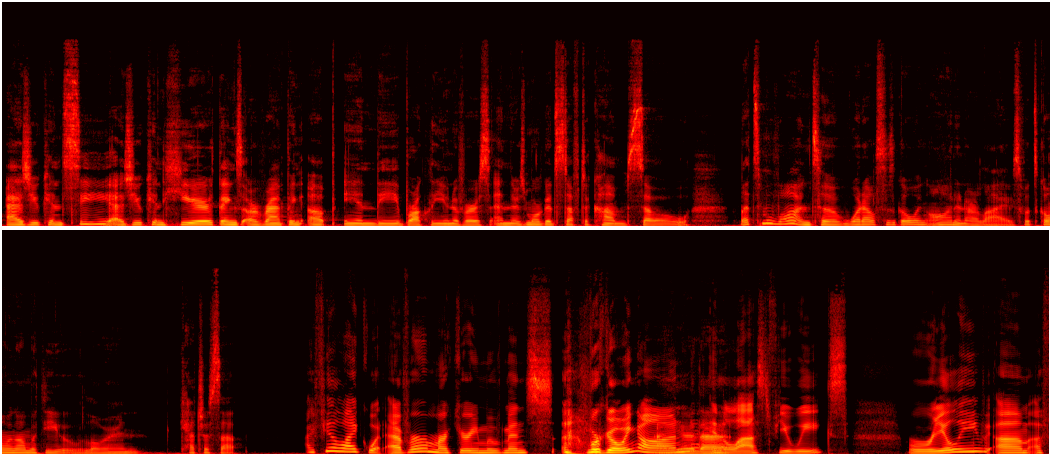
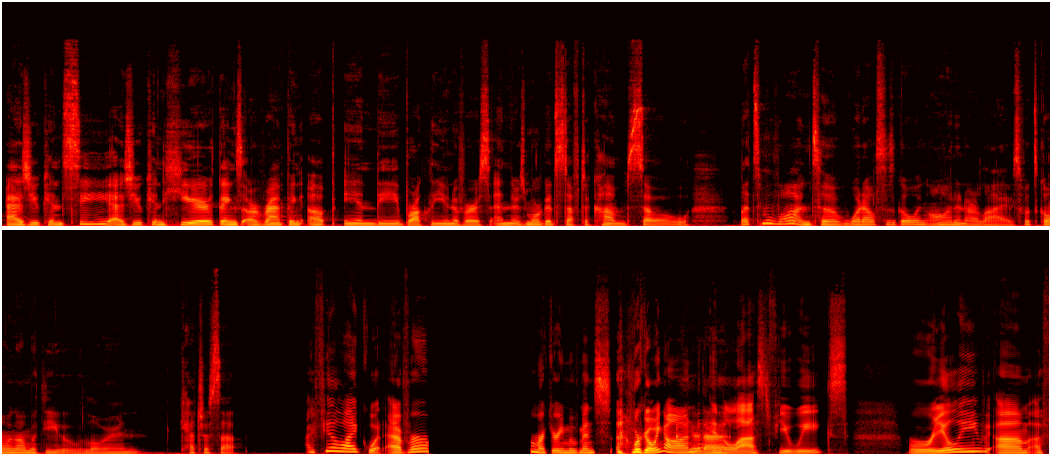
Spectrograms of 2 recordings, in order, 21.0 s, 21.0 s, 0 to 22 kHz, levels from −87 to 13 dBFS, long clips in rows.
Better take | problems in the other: first | audio freezing; at 15 s for 1 s

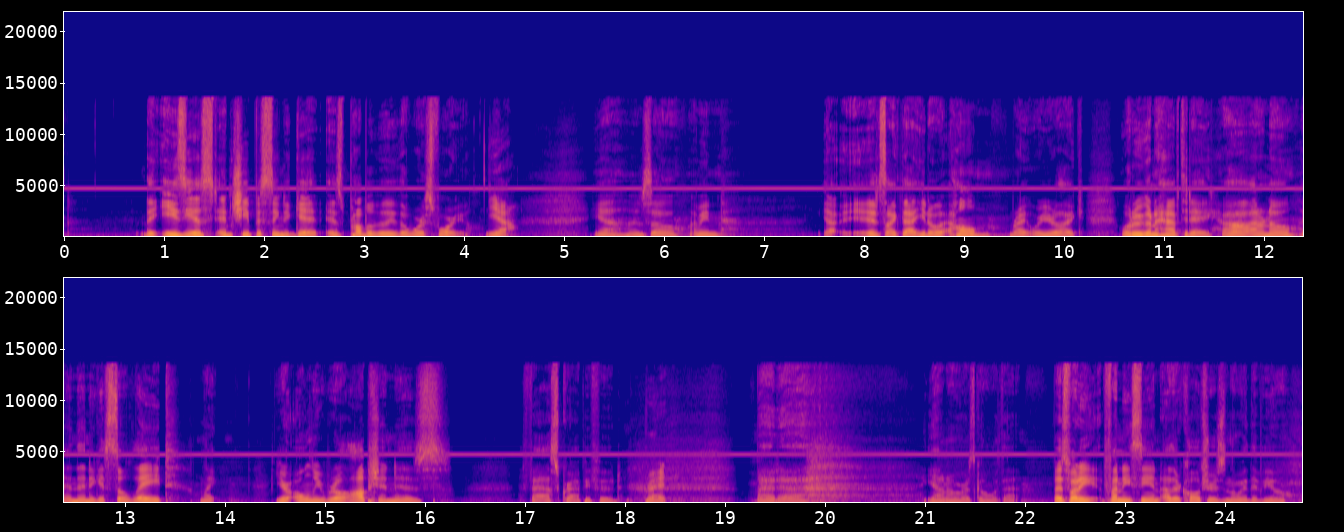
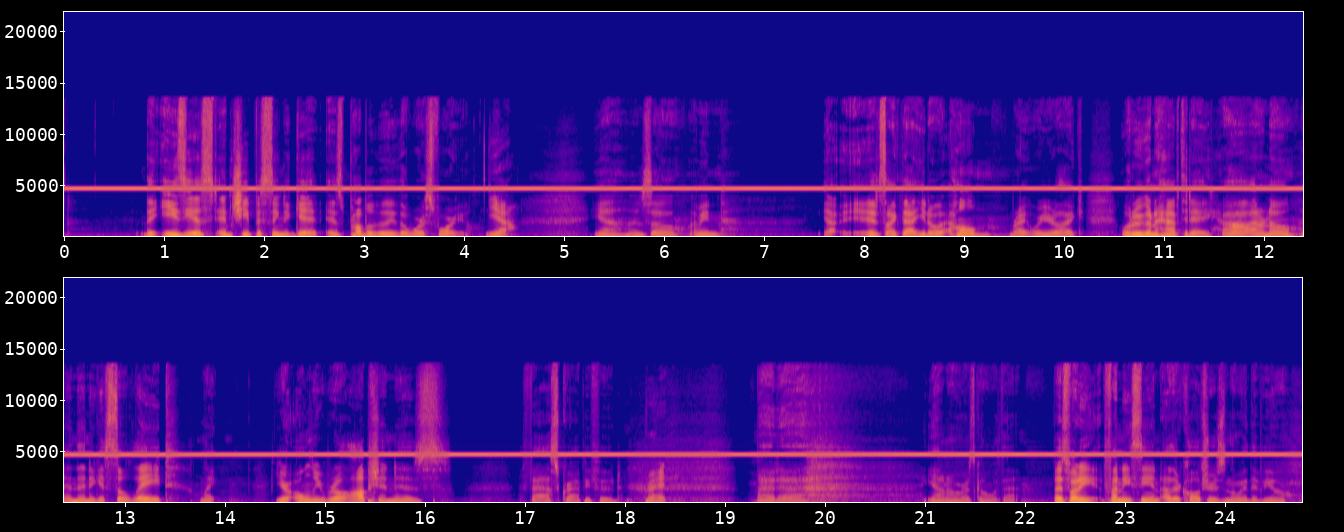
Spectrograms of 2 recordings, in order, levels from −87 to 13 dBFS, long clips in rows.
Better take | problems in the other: first | high-pitched whine; loud; throughout; 4.5 kHz, 5 dB below the speech; faint in the first

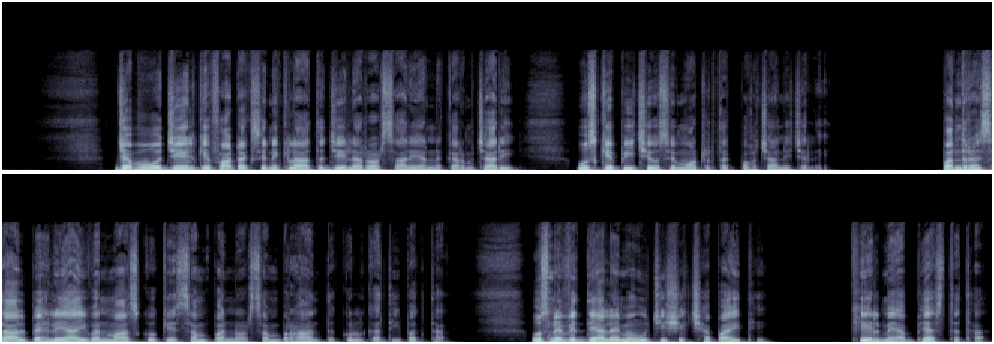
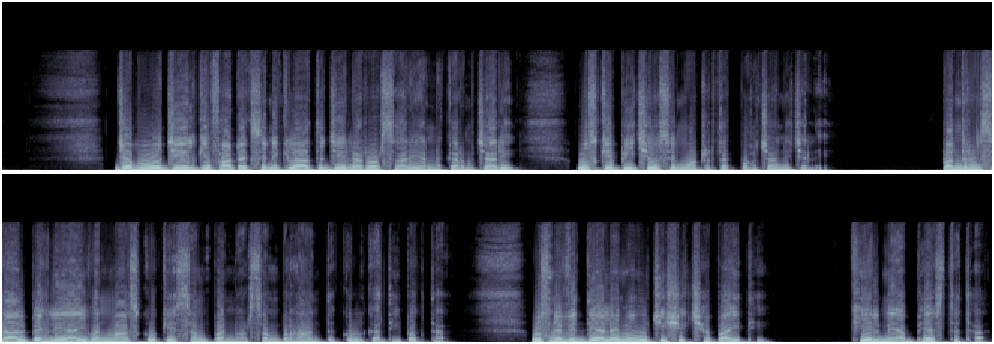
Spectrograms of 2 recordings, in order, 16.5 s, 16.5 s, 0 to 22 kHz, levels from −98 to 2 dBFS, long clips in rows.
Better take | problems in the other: first | distortion; heavy; 6 dB below the speech

